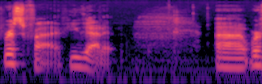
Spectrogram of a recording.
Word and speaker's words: RISC-V: Pronounced RISC-V.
